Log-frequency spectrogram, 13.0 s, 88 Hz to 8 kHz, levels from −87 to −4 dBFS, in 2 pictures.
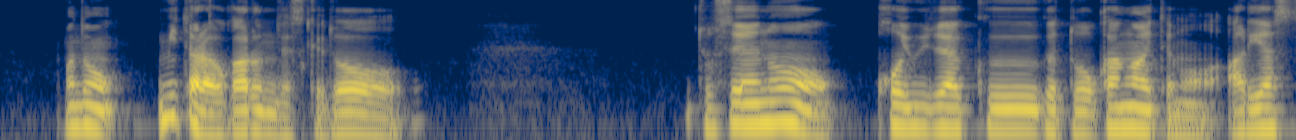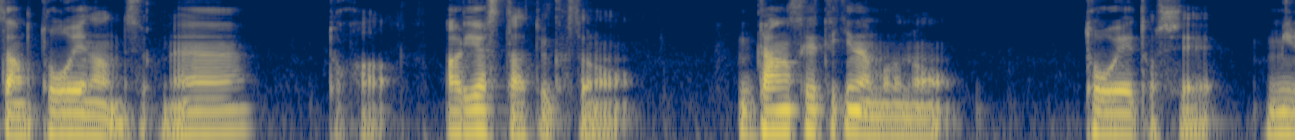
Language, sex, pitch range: Japanese, male, 100-155 Hz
